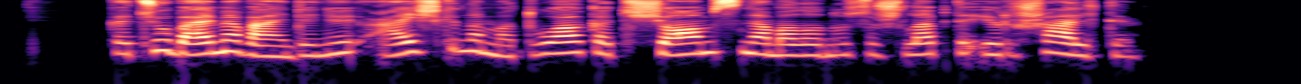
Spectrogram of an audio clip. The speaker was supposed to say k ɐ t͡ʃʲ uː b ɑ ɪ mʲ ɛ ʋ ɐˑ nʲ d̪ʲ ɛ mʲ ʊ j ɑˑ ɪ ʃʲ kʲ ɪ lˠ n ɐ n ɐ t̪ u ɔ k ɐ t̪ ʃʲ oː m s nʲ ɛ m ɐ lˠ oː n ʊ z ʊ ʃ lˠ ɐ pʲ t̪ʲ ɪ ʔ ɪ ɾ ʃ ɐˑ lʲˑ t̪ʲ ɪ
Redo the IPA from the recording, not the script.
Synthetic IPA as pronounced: k ɐ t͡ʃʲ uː b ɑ ɪ mʲ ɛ ʋ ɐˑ nʲ d̪ʲ ɛ nʲ ʊ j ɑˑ ɪ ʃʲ kʲ ɪ n ɐ m ɐ t̪ u ɔ k ɐ t̪ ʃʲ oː m s nʲ ɛ m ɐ lˠ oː n ʊ s ʊ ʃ lˠ ɐ pʲ t̪ʲ ɪ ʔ ɪ ɾ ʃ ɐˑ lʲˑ t̪ʲ ɪ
